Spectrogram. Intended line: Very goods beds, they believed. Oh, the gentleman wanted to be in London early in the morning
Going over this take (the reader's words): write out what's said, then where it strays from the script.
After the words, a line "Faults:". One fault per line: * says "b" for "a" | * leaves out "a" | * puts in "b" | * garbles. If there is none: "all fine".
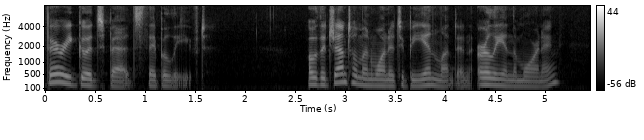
Very goods beds, they believed. Oh, the gentleman wanted to be in London early in the morning
Faults:
all fine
